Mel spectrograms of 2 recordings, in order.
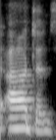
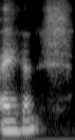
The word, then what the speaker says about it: Ardern: But I am in Ardern, sorry, not Ardern. Got her name right.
